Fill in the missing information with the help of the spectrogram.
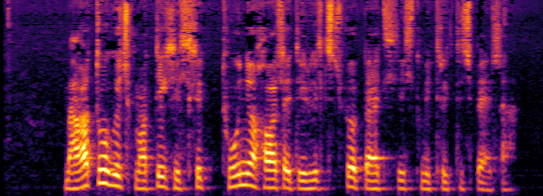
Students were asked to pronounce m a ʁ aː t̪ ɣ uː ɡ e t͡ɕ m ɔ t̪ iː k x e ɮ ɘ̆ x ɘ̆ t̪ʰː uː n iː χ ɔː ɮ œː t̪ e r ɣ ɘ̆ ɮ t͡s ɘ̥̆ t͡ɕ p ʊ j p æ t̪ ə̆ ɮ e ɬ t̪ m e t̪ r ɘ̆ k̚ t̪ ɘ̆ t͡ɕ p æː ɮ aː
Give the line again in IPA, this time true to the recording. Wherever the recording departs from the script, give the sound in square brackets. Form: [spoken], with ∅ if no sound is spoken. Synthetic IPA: m a ʁ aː t̪ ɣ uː ɡ e t͡ɕ m ɔ t̪ iː k x e ɮ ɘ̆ x ɘ̆ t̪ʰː uː n iː χ ɔː ɮ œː t̪ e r ɣ ɘ̆ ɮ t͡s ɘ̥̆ t͡ɕ p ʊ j p [æː] t̪ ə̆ ɮ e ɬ t̪ m e t̪ r ɘ̆ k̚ t̪ ɘ̆ t͡ɕ p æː ɮ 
